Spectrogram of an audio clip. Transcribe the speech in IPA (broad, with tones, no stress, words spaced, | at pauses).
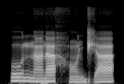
o˦nã˧ɾa˧ hɔ̃˨d͡ʒa˨˦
